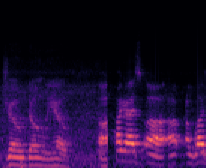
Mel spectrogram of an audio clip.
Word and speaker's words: Dolio: DeLeo from tactical wisdom Julio it's dolio dang it it's just like it's spelled my parents they don't like me that's why they made my name rhyme Joe dolio hi guys uh I'm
